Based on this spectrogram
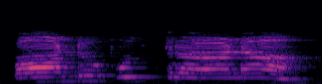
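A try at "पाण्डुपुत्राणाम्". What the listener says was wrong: ಪುತ್ರಾಣಾಂ ಮಕಾರ ಕೂಡ ಹೇಳಬೇಕು.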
